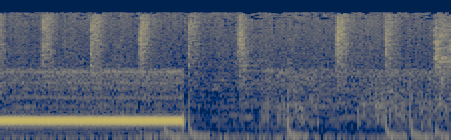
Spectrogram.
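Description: A telephone number being dialed: a steady dial tone holds for about a second and then cuts off, followed by a run of short, evenly spaced dialing blips and clicks.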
